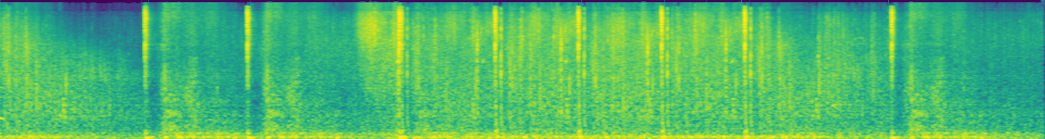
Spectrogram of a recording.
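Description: A Confringo fire spell blasting in Hogwarts Legacy, with loud, continuous rumbling explosions and sharp cracks at irregular intervals, close and dense throughout.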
